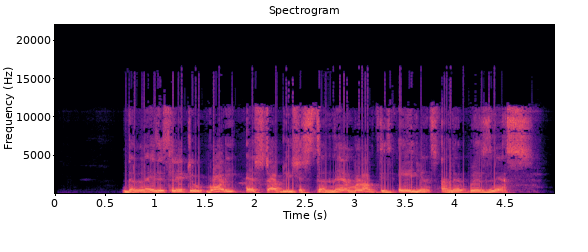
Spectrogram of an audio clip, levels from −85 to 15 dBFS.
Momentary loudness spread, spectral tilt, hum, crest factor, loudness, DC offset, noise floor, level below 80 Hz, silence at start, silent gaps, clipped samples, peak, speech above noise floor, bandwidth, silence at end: 3 LU; -5 dB/octave; none; 12 dB; -12 LUFS; under 0.1%; -64 dBFS; -46 dBFS; 0.7 s; none; under 0.1%; 0 dBFS; 53 dB; 16.5 kHz; 0.2 s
